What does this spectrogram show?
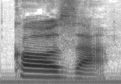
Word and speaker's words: cosa: practice that sound again this is the single s between vowels to make that Z sound cosa spezzo dosa DeFazio Casa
